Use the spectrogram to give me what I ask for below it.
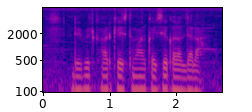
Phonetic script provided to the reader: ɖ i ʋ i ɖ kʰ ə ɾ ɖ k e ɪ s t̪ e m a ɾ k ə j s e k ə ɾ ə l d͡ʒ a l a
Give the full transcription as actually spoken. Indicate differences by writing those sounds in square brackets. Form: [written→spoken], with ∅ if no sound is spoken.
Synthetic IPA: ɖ [i→e] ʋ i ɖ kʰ [ə→a] ɾ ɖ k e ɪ s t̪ e m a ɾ k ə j s e k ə ɾ ə l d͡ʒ a l a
